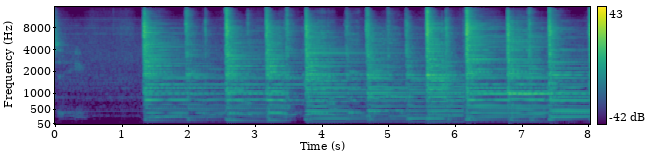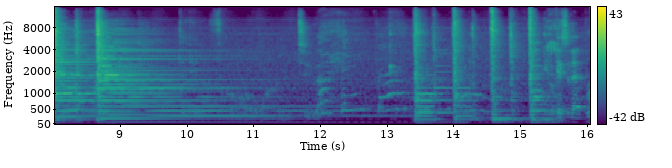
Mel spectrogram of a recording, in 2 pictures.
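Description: Steel-string acoustic guitar strummed in a strong rhythm, playing through the chords of a song's bridge, which begin about a second in. About halfway through, one chord is left ringing and fades. Strumming picks up again near the end.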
